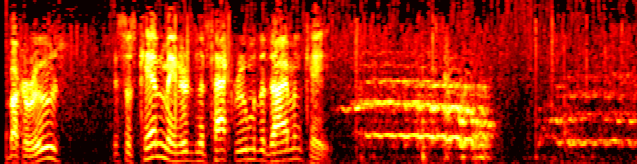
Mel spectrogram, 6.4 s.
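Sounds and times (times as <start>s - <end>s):
speech: 0.1s - 3.7s, 4.7s - 5.0s
horse neighing in a tack room: 3.4s - 6.3s.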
